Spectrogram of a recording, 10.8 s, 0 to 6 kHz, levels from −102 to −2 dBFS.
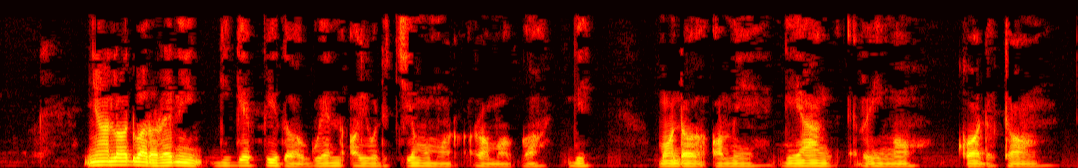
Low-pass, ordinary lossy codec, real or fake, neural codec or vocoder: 5.4 kHz; MP3, 24 kbps; real; none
